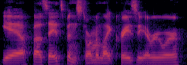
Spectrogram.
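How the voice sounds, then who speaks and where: A man's voice: lowish voice, flat delivery, a little fast. A man streaming a casual, laid-back ASMR chat in a rambling way, with music behind him.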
